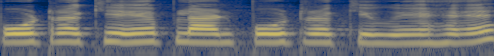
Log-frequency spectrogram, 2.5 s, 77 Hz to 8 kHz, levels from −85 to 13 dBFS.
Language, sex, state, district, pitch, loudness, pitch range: Hindi, female, Chhattisgarh, Bastar, 245 Hz, -15 LUFS, 240-255 Hz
